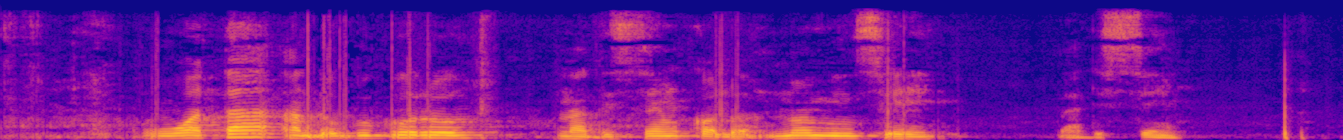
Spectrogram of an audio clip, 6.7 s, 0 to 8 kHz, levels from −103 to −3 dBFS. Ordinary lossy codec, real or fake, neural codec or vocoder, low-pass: AAC, 48 kbps; fake; codec, 16 kHz, 8 kbps, FreqCodec, larger model; 7.2 kHz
